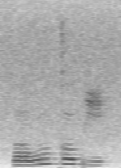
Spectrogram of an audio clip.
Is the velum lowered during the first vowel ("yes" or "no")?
no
